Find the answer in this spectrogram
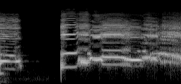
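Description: An Australian Magpie gives a short, loud note, then after a brief pause a rich, flute-like warbling carol with layered tones that runs for over a second.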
